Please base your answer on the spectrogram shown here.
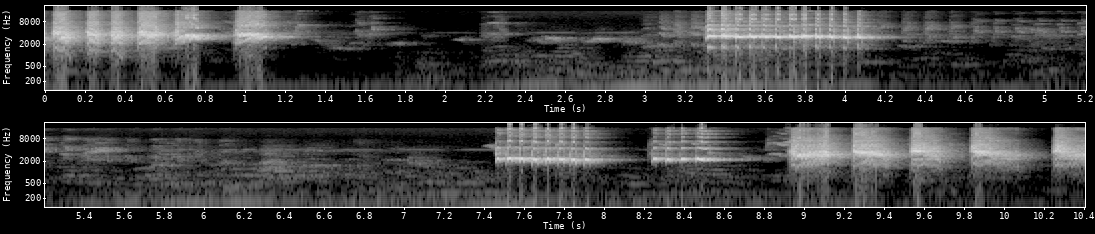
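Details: Greater green leafbird lure song, with mimicry of woodpecker, kingfisher and fighting sparrows. Loud rough staccato bursts and rattling phrases are separated by quieter gaps holding faint twitters. The bursts quicken into rapid repeated notes near the end.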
